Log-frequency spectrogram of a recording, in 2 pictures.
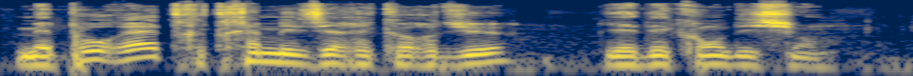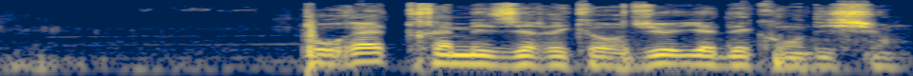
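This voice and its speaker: A man speaking alone in a reflective, preachy monologue, measured and searching for words with frequent hesitations and rhetorical questions. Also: lowish voice, mellow, husky. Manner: asks rhetorical questions to the listener. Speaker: online commentator.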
